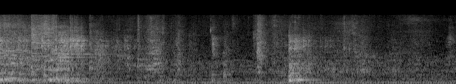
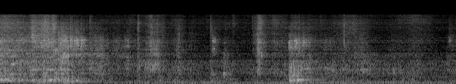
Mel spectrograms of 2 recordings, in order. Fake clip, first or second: second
